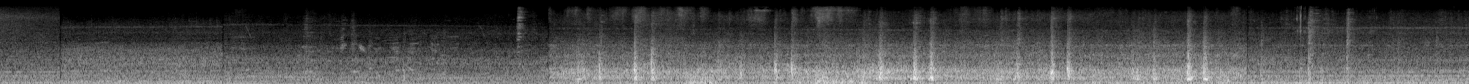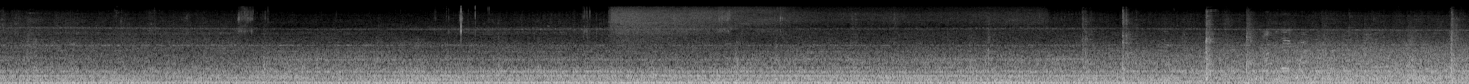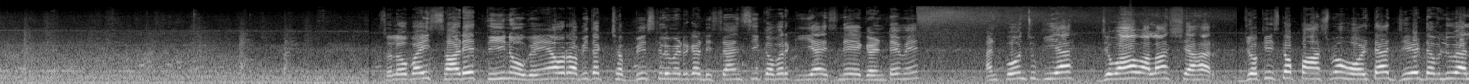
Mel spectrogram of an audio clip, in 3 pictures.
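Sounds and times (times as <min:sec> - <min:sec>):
diesel locomotive idling: 0:00.0 - 0:44.0
train wheels clattering on rails: 0:05.1 - 0:15.3, 0:22.0 - 0:33.0
air hiss: 0:20.7 - 0:22.7, 0:38.5 - 0:40.7.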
